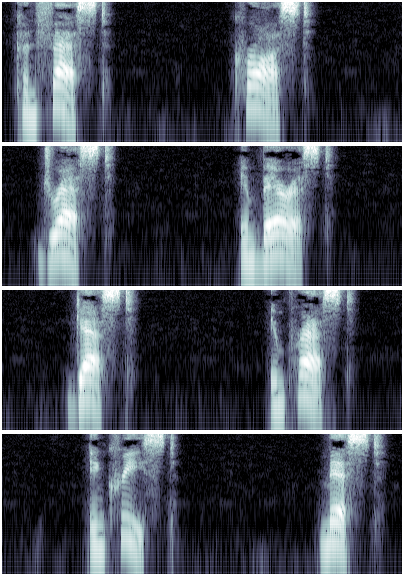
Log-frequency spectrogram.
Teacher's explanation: e d is also pronounced like T after verbs ending with an S sound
